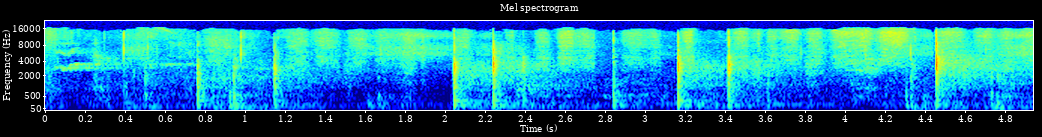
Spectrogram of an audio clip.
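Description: Handwriting: a pen scratches out a math formula in many quick, faint, uneven strokes and taps, with no talk.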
